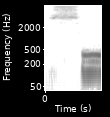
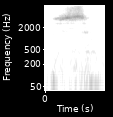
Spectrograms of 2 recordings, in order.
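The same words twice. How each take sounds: First: It is made with a soft, voiced sound. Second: It is made as a quiet whisper. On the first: "Join me with a soft sound" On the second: "quietly with a whisper"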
